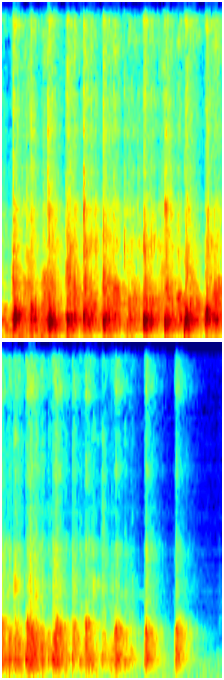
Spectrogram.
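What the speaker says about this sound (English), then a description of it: "Now clap for yourself." Audience members at a business plan competition clap for themselves, loud, near, rhythmic handclaps that fade out, followed by a few final isolated claps.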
